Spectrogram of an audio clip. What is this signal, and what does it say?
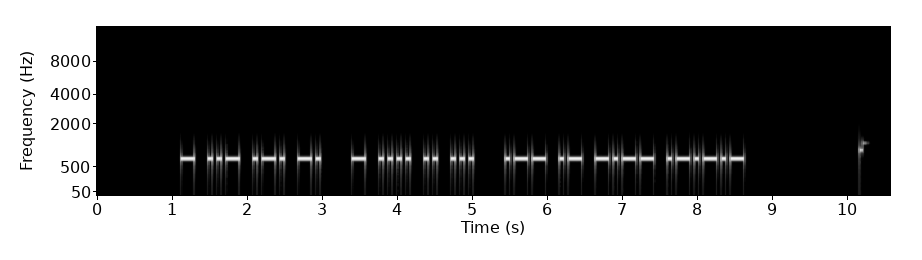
Morse code, heard as a keyed tone, about 20 wpm, 700 Hz. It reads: TURN THIS WAY.
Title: Sentences from Top 200 Words 20wpm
